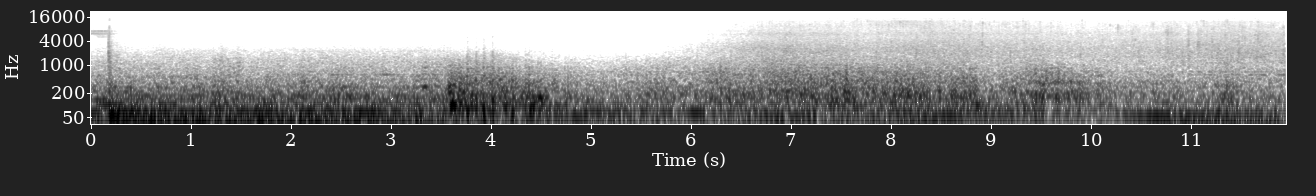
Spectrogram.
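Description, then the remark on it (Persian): Heavy tropical rain pours down steadily while deep thunder rolls and rumbles underneath, a loud, continuous storm with no voices. “اما شاید این اندازه خوبی نباشه برای اینکه در برابر طوفان گرمسیری دووم بیاره.”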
